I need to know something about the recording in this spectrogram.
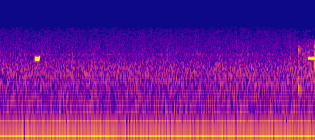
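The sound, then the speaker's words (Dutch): A short, sharp burst-on radio beep cuts through steady static hiss, followed near the end by a second brief burst-off tone as the hiss grows slightly louder. “Ja, burst on of burst off. Dat is een piepje, die komt te vuur aan.”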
